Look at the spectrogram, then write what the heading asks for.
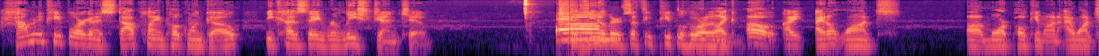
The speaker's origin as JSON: {"language": "English", "town": "Virginia Beach", "region": "Virginia", "country": "United States", "said": "I'm from Virginia Beach"}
